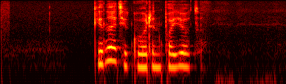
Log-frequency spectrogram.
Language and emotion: Russian, neutral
